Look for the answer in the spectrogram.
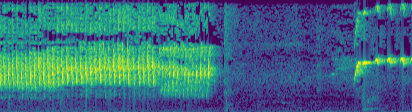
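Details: Red canary in ngerek-style song, meant to stimulate breeding in female canaries: a long rapid buzzy trill that drops slightly in pitch near the end, a short pause, then sharp high whistled notes.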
